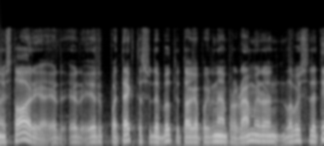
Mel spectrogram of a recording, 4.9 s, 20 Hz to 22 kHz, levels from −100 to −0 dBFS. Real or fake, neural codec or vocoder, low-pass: real; none; 10.8 kHz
